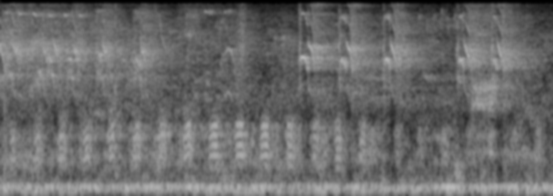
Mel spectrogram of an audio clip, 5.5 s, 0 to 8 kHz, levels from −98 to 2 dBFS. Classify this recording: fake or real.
fake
